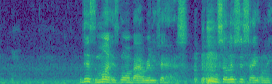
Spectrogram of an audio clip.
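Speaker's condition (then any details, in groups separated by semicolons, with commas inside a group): No condition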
